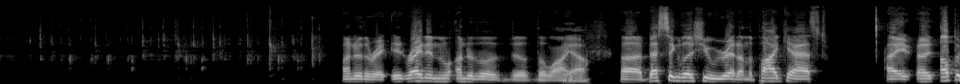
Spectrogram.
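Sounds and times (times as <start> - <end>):
typing on a computer keyboard: 0.0 - 3.4
speech: 3.4 - 9.5.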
